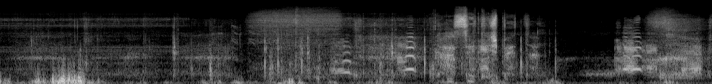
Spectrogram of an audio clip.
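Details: Greater flamingo calling: harsh, goose-like honks with rich overtones, loudest around the middle, mixed with bursts of broadband wind or handling noise and low thumps.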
